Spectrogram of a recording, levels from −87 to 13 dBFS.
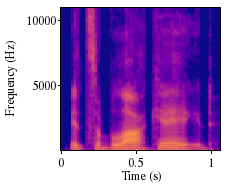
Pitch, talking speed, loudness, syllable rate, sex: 135 Hz, 170 wpm, -19 LUFS, 5.3 syllables/s, female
